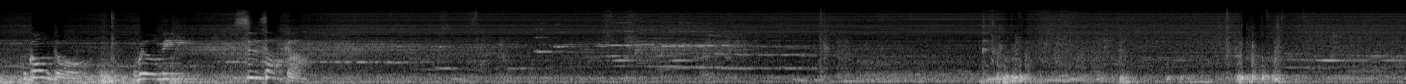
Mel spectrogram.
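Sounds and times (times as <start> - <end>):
train running gear rumble: 0.0 - 14.0
train knocks and jolts: 9.8 - 12.9.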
